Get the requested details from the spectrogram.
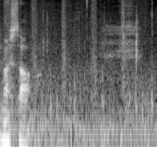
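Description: Footsteps tap on a tiled roof.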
